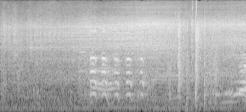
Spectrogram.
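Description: A person laughing in a quick run of about five short pulses, about a second in, while dogs lick a man's face; a small click follows near the end.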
